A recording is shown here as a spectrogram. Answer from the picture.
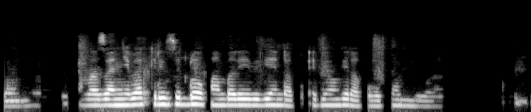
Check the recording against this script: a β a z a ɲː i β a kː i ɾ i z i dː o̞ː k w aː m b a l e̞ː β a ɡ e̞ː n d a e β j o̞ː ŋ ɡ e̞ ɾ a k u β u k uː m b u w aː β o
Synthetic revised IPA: a β a z a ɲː i β a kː i ɾ i z i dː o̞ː k w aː m b a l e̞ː β i ɡ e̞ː n d a e β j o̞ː ŋ ɡ e̞ ɾ a k u β u k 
